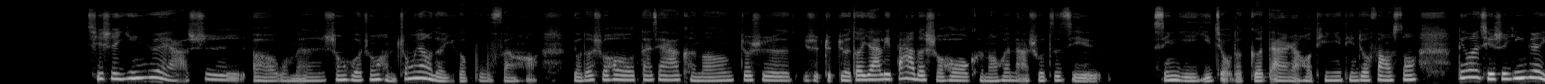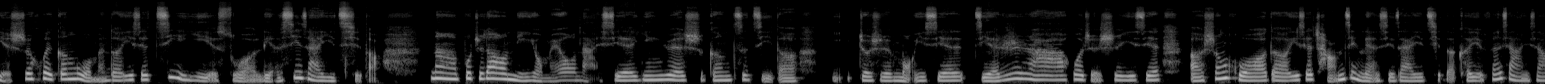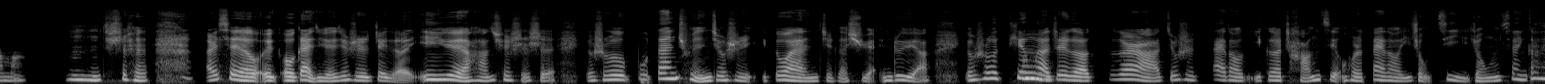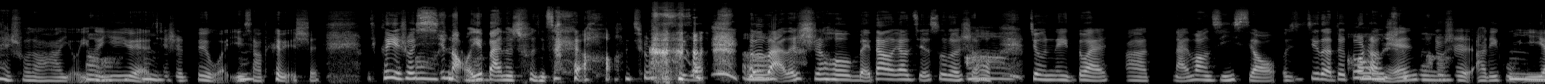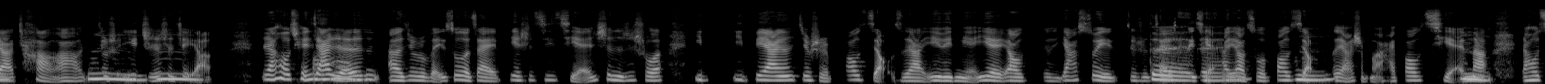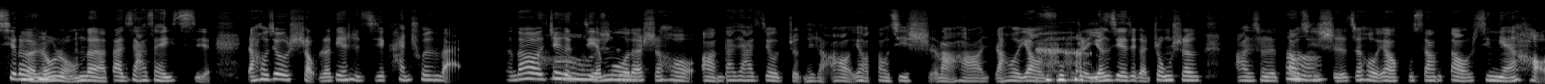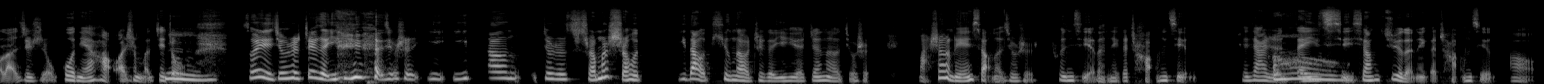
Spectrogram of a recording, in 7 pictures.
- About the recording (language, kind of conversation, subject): Chinese, podcast, 节庆音乐带给你哪些记忆？
- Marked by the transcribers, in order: other background noise; laughing while speaking: "是"; laughing while speaking: "特别深"; laughing while speaking: "存在啊， 就是这个春晚的时候"; chuckle; laugh; "其乐融融" said as "气乐融融"; laugh; laughing while speaking: "音乐"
